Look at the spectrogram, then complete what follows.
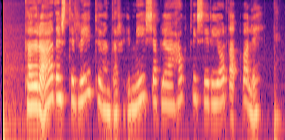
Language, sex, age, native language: Icelandic, female, 50-59, Icelandic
